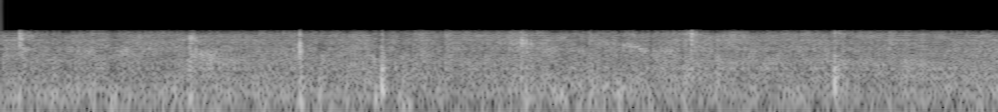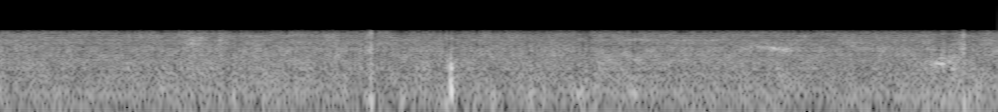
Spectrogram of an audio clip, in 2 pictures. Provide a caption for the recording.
A rhythmic clip-clop sound is present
